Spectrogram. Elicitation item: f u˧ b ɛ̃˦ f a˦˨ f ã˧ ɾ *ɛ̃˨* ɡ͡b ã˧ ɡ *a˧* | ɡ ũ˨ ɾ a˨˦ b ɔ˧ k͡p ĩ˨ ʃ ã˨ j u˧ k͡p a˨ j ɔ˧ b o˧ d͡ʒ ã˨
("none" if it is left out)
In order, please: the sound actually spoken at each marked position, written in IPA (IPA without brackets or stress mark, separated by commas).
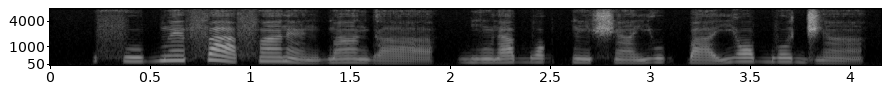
ɛ̃˨, a˨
